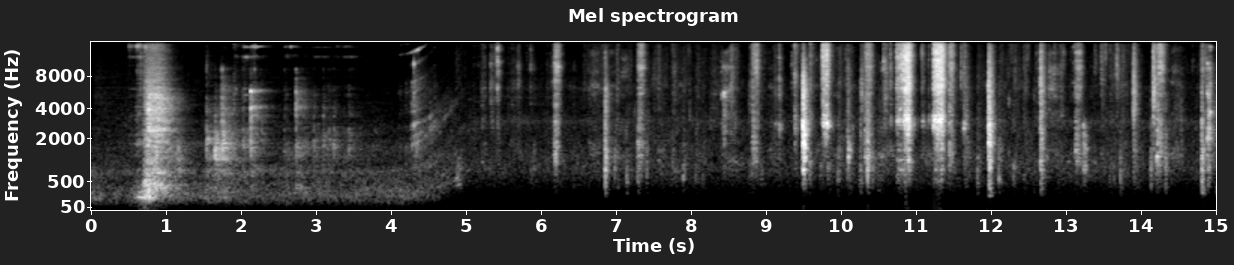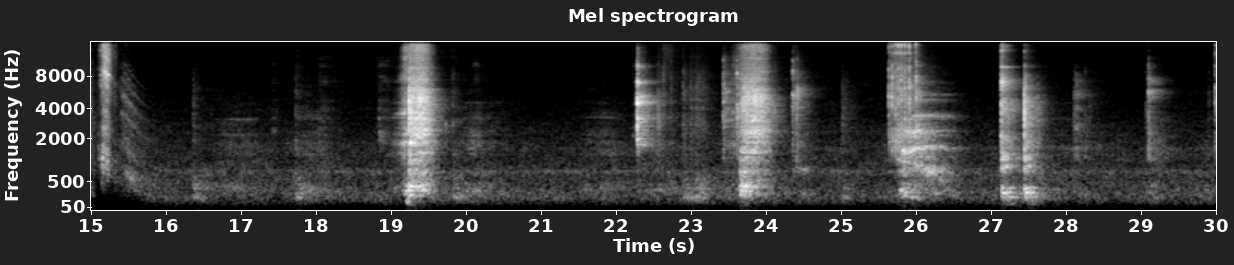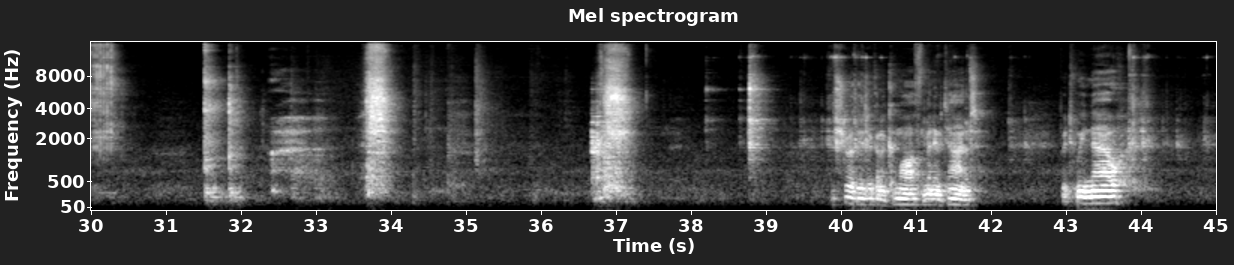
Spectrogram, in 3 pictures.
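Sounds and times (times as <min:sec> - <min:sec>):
metal tools clanking and scraping: 0:08.3 - 0:11.7.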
